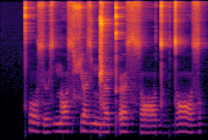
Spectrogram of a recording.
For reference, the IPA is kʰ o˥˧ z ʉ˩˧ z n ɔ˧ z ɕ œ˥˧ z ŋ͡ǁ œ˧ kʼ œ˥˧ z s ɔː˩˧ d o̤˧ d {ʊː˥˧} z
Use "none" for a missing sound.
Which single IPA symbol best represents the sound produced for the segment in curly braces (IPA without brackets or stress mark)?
ɔː˥˧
